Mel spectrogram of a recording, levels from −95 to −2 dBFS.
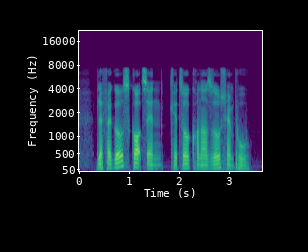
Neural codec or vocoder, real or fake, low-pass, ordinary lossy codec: none; real; 7.2 kHz; none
